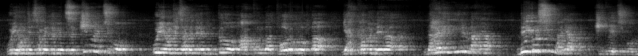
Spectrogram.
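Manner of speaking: loud, high, impassioned sermon climax; fervent preaching. Acted. Preacher urging the congregation to pray for others, fervent and loud. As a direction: preach it at full force, pleading. Preacher urges prayer for siblings.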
